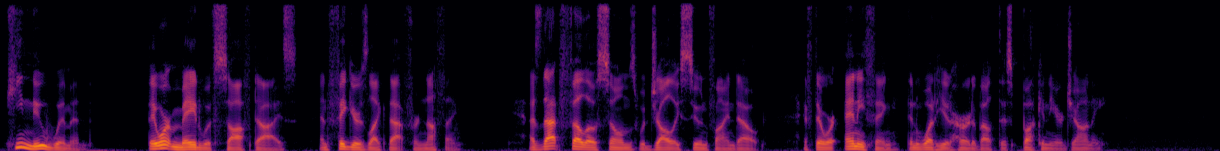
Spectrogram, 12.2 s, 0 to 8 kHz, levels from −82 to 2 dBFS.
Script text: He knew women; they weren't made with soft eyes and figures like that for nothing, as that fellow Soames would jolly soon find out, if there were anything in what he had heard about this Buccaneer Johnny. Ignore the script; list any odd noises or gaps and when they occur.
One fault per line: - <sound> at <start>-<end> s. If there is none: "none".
none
